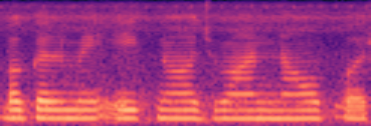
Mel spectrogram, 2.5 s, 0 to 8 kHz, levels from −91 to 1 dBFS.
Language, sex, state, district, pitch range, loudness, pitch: Hindi, female, Bihar, Kaimur, 195-200 Hz, -16 LUFS, 200 Hz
